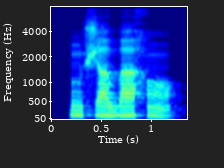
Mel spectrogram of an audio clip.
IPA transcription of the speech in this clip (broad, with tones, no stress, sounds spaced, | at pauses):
ũ˦ ʃ a˦ w a˦ h ɔ̃˦˨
